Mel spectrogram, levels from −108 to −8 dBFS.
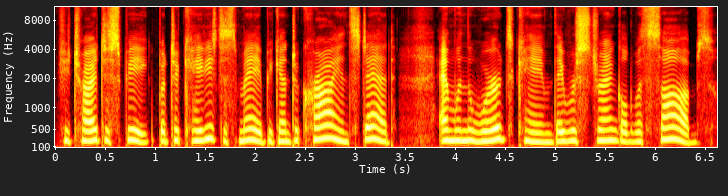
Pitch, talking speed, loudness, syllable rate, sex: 230 Hz, 200 wpm, -19 LUFS, 4.7 syllables/s, female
